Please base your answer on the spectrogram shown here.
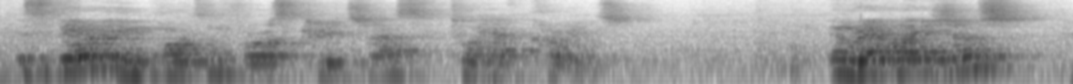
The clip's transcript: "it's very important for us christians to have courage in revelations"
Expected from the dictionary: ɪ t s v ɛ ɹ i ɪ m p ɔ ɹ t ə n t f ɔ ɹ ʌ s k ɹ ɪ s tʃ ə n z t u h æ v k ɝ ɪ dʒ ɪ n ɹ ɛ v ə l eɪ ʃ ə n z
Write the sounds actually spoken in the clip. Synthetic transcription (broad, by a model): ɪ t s v ɛ ɹ i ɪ m p ɔ ɹ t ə n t f ɔ ɹ ʌ s k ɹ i tʃ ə z t u h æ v k ɝ ɪ dʒ ɪ n ɹ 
